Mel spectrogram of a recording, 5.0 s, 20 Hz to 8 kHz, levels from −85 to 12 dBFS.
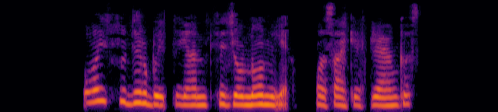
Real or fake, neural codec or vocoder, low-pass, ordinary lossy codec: fake; codec, 16 kHz, 2 kbps, FreqCodec, larger model; 7.2 kHz; MP3, 32 kbps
